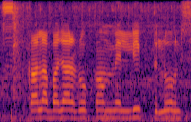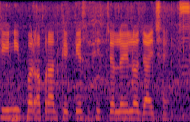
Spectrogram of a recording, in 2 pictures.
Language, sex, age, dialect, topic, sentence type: Maithili, male, 18-24, Angika, banking, statement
